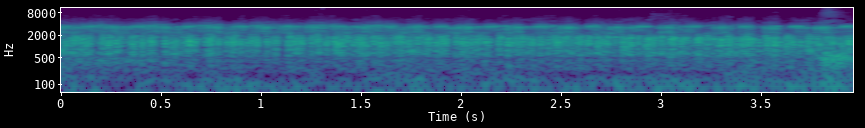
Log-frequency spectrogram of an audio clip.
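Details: Frogs calling in a wetland in Lane Cove National Park, Sydney: a dense, continuous chorus of rapid clicking and croaking notes from many frogs, steady throughout, with a bright band of overlapping pulses.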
